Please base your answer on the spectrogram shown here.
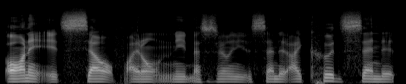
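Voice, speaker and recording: In a relaxed instructional walkthrough, a producer explains how he mixes vocals, musing aloud and using some fillers. His voice is medium in pitch, steady, brisk, creaky, and clean in tone. The recording is dry, with clean studio sound.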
